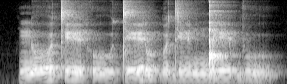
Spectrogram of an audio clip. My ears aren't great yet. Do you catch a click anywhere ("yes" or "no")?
yes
